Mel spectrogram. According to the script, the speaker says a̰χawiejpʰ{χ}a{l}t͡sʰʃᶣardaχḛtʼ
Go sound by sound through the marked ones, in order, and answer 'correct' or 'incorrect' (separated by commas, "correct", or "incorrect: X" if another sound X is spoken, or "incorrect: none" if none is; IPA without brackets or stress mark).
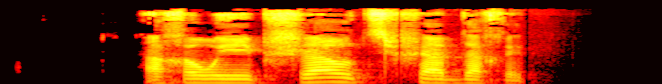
incorrect: ʂ, correct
